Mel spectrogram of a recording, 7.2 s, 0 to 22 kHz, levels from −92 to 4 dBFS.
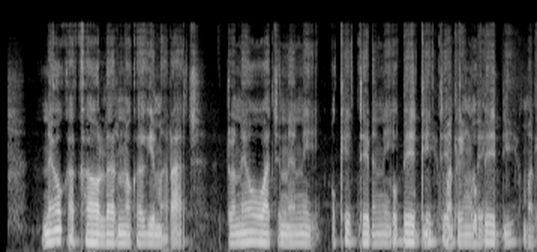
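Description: Low-delay AAC compression runs through the whole recording, with plainly audible damage. The speech sounds rough and grainy, with noise filling the gaps between harmonics and an upper band that seems thinned and slightly artificial. The likely cause is a low-delay codec such as AAC-ELD, which fits a bitrate around 32 kbps. Its very short frames cannot separate closely spaced pitch harmonics well, so at that rate detail is lost and replaced by noisy fill.

A doubled audio track appears from 4.95 s and lasts to the end of the clip. A second copy of the speech joins abruptly at about the same loudness as the original, trailing it by roughly a second. That copy is dry and full-band, with no decay or room colour, so it sounds like the same speech talking over itself. This is likely caused by a slower capture path or an edit leaving two out-of-step copies mixed together.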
